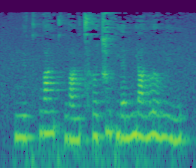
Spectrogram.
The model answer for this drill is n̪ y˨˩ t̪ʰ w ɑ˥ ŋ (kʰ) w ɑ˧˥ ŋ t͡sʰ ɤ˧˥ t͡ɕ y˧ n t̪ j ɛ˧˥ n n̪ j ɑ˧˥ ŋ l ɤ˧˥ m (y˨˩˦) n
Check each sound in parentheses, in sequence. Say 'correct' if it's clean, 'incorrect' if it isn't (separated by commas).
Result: incorrect, correct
